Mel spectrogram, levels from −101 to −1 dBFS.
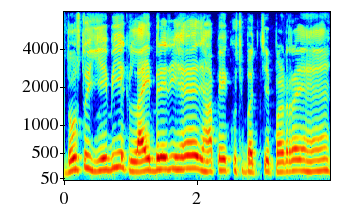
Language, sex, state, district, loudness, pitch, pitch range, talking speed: Hindi, male, Uttar Pradesh, Budaun, -16 LUFS, 195 Hz, 185-215 Hz, 195 wpm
